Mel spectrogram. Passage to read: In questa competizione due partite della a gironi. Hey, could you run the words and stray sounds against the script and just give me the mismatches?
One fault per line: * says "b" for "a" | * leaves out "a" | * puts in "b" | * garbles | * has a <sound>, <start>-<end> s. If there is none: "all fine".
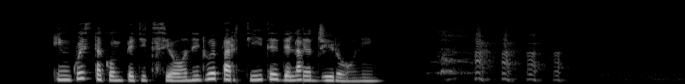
* has a laugh, 4.3-5.8 s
